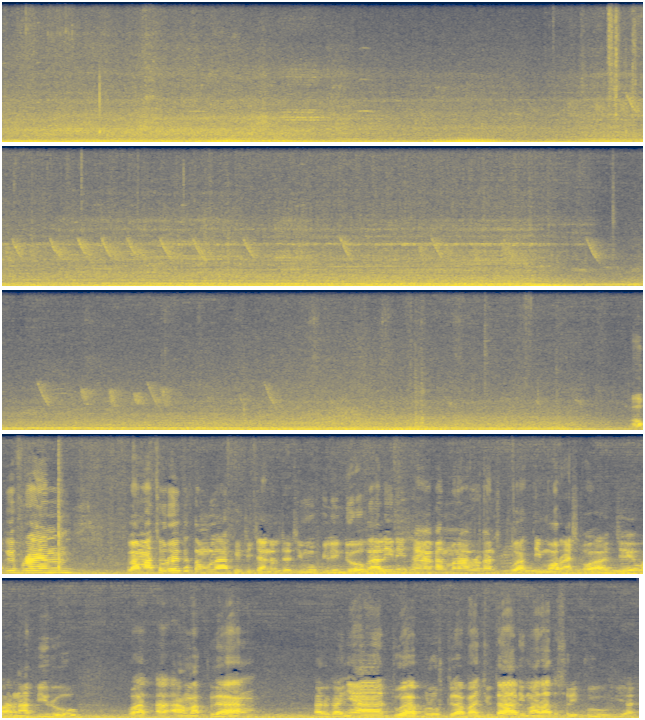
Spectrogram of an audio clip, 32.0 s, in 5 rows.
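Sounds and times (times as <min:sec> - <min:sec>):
birds chirping: 0:00.0 - 0:32.0
car engine running low: 0:03.9 - 0:19.1.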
